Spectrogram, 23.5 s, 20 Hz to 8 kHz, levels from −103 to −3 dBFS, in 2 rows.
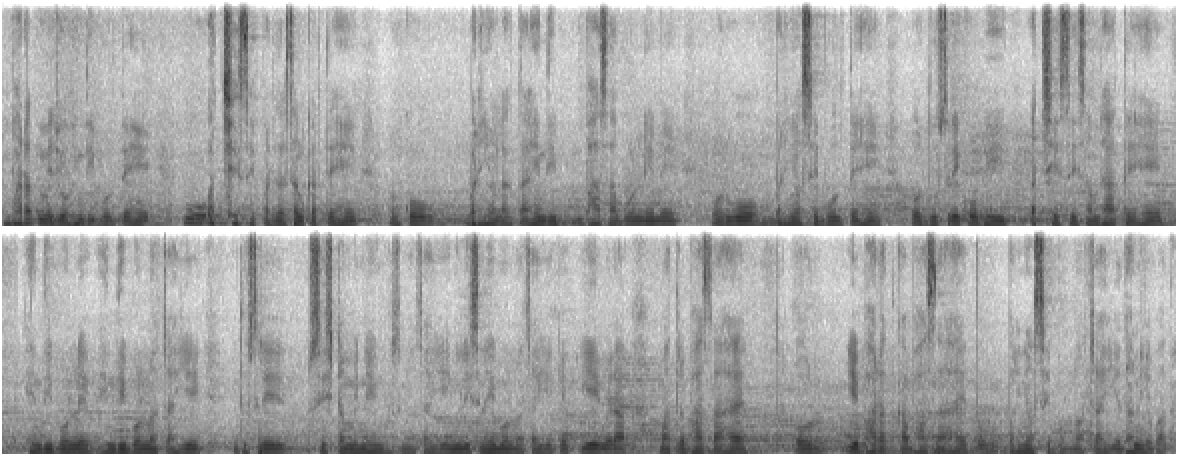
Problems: constant background noise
